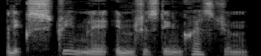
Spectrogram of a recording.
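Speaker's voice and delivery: plain reading voice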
